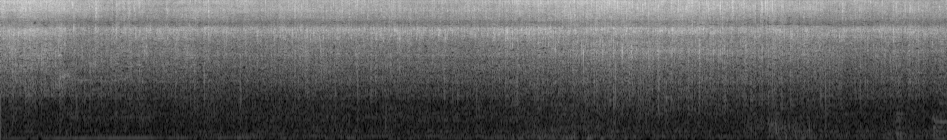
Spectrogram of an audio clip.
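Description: Tuna steaks searing in hot vegetable oil in a frying pan over high heat, a steady sizzling hiss.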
